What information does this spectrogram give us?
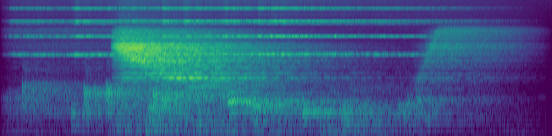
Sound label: Zariman Factory Texture, Ambience; Warframe; The New War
